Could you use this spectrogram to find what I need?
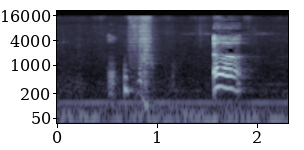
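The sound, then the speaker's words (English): A loud, forceful sneeze from a woman, a brief noisy intake of breath followed by one sharp, voiced explosive burst, heard on its own. “She could like do a karate punch with that sneeze.”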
